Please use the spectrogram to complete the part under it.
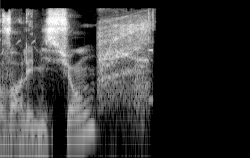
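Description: A menu opens with a short electronic whoosh.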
